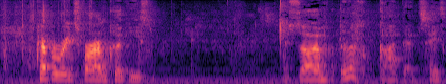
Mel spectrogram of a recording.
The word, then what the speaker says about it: Pepperidge: Pepperidge Farm. I keep saying it wrong. Pepperidge Farm cookies.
